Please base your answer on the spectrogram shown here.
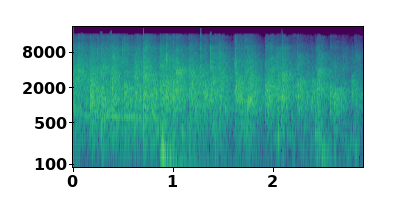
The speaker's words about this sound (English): The audience making themselves heard, that's very nice.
